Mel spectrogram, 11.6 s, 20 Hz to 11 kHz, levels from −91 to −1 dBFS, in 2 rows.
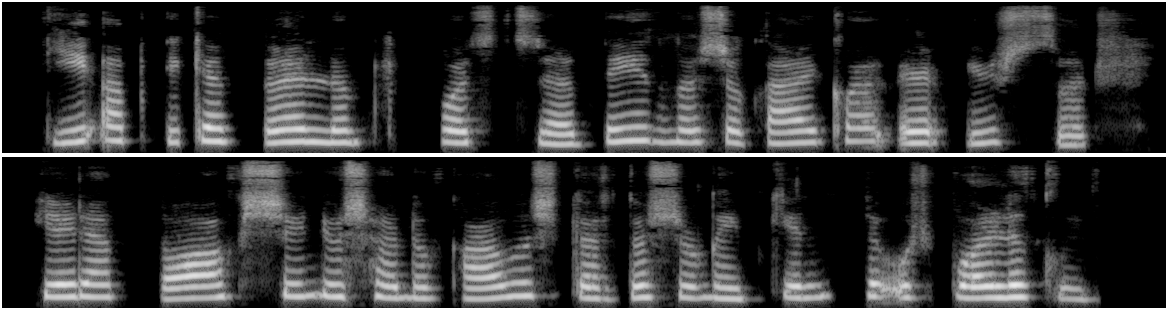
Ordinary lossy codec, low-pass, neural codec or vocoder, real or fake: MP3, 64 kbps; 9.9 kHz; codec, 24 kHz, 0.9 kbps, WavTokenizer, medium speech release version 2; fake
